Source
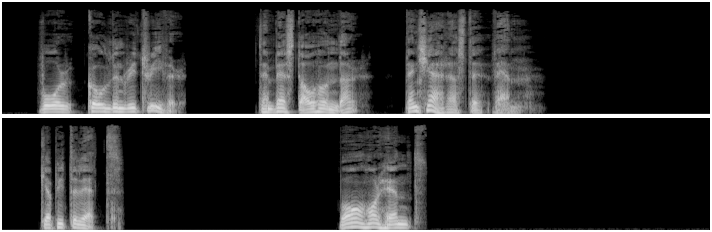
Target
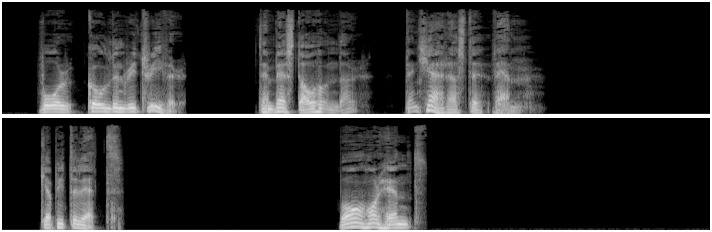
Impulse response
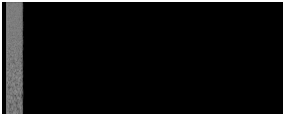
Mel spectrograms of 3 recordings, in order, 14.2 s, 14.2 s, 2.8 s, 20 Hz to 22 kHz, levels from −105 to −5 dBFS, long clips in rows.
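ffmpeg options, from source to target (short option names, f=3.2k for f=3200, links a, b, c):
-filter_complex "[0:a]asettb=1/sr,asplit=3[a][b][c];[a]atrim=end=3.194[d];[b]atrim=start=3.19:end=4.24,asetpts=PTS-STARTPTS,afade=t=in:d=0.004:c=qsin,afade=t=out:st=1.046:d=0.004:c=qsin,acompressor=threshold=-31dB:ratio=6[e];[c]atrim=start=4.236[f];[d][e]acrossfade=d=0.004:c1=hsin:c2=qsin[g];[g][f]acrossfade=d=0.004:c1=qsin:c2=hsin"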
